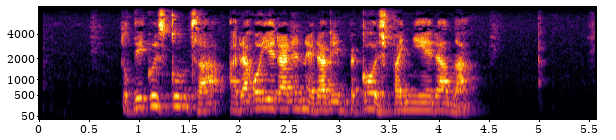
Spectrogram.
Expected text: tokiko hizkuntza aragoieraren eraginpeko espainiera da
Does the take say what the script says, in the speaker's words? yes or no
yes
